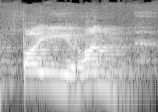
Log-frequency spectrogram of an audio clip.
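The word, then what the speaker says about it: طيرا: Now the word has become tayran, because it was tayra, and you join noon sakin there, tayran, but this noon sakin is sitting on the top of the fatha there.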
